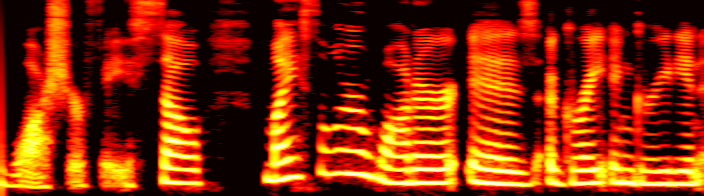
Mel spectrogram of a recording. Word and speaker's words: Micellar: Micellar. – Yep. – Did I say it right? – Yep. Micellar.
